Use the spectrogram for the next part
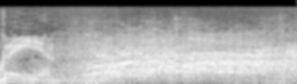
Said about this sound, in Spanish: Modo de vida europeo que es, dice, su luz al final del túnel durante esta guerra y que ha contrapuesto al modelo ruso autoritario, provocando oleadas de aplausos entre los eurodiputados.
